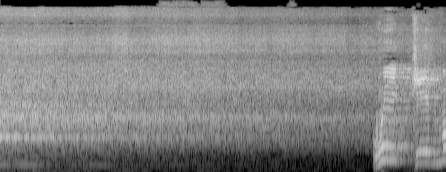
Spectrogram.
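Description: Electro house mix in a breakdown: the bass and beat drop out, leaving a white-noise wash with a few faint held tones that slowly fades. The full beat and synth lines come back in near the end.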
